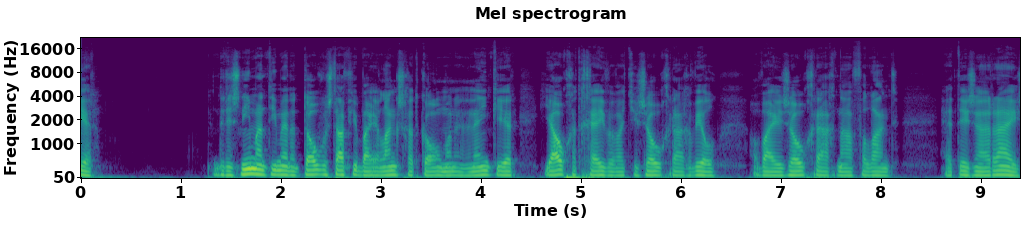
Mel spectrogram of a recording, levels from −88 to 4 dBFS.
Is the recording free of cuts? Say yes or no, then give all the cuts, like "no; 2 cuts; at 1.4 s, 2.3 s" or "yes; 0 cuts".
yes; 0 cuts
